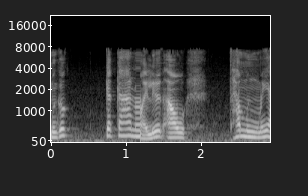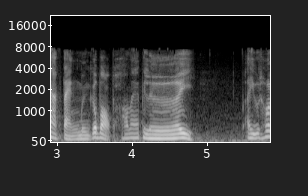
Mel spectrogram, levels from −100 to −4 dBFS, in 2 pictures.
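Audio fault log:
1.13–1.19 s and 3.88 s: concealed Bluetooth headset packet loss. Missing packets were patched with recent waveform. The 60 ms gap buzzes as repeated cycles; the 7.5 ms one is near-invisible.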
